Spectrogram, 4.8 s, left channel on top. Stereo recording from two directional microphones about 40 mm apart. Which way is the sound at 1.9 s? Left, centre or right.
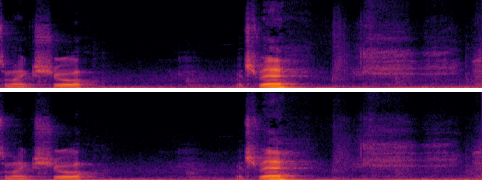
Left.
